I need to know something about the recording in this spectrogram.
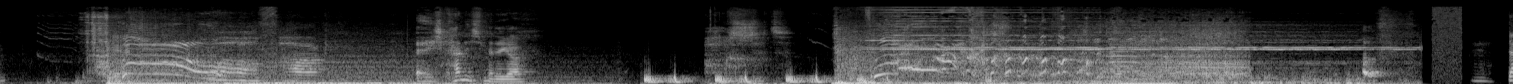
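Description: Two men shout and laugh loudly.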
